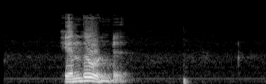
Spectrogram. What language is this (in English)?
Malayalam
